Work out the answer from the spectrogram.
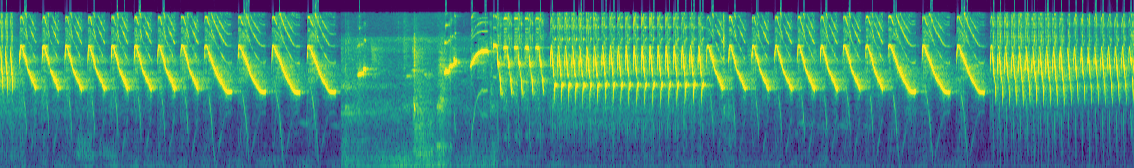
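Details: Canary in long, energetic song for young birds to learn from: series of falling whistled sweeps alternating with fast buzzy trills, broken briefly by a rustling noise.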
